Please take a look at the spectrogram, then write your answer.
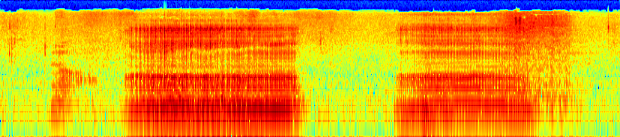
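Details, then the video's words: Growling part-Rottweiler dog asserting dominance over its sibling; a soft lead-in, then two long throaty growls, each well over a second and separated by a brief pause, with a man's voice nearby. "Rottweiler Growls"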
